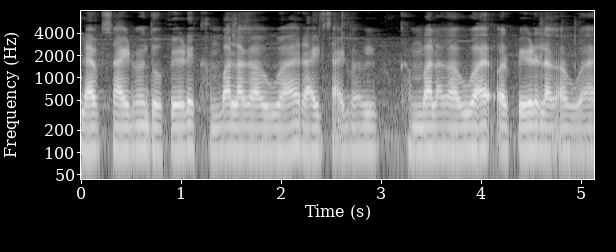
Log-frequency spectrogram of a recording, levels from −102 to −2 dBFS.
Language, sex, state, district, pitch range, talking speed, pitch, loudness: Hindi, male, Odisha, Nuapada, 110-115 Hz, 270 wpm, 110 Hz, -17 LUFS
